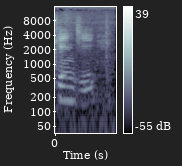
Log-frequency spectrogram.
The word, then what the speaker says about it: Kenji: And your father, would you spell and pronounce his name for us? First name is Kenji, K-E-N-J-I, and same.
